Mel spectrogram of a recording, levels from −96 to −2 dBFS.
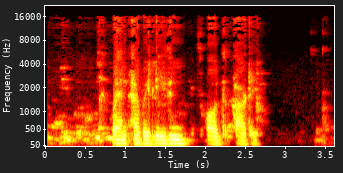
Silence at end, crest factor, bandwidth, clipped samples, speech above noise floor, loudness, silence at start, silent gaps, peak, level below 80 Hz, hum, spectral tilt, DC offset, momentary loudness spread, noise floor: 0.1 s; 16 dB; 17 kHz; under 0.1%; 55 dB; -15 LUFS; 0.05 s; none; 0 dBFS; -48 dBFS; none; -8 dB/octave; under 0.1%; 13 LU; -69 dBFS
